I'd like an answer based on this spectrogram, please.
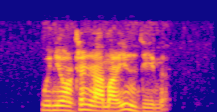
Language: Kabyle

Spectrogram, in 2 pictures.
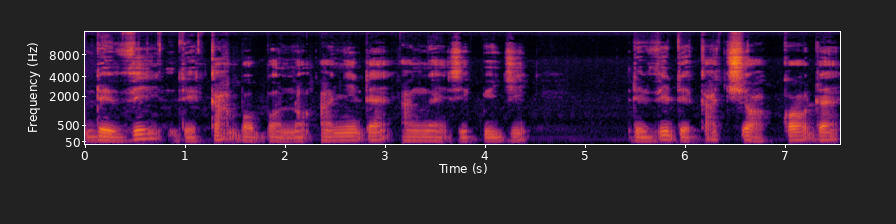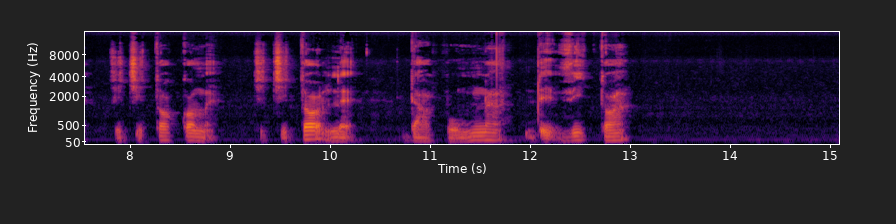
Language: Ewe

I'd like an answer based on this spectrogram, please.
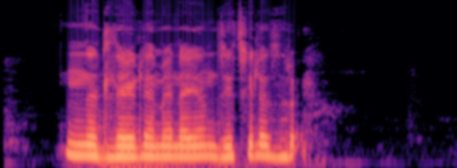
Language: Standard Moroccan Tamazight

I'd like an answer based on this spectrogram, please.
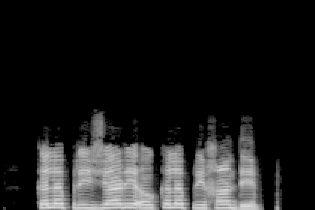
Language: Pashto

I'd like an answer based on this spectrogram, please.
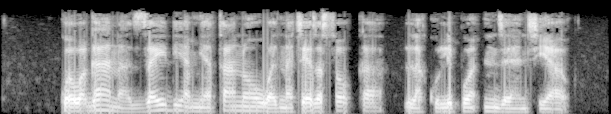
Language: Swahili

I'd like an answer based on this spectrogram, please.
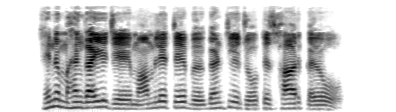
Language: Sindhi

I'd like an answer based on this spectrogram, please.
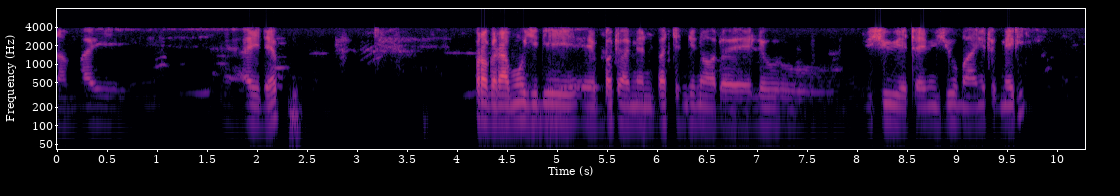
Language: Fula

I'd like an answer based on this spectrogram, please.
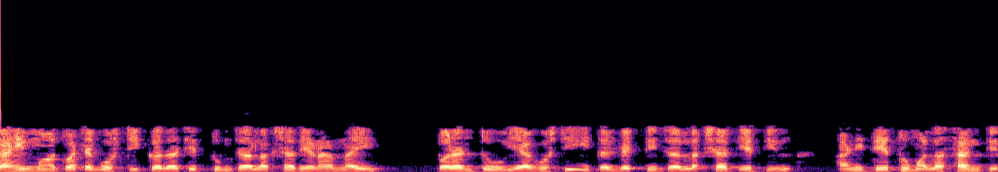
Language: Marathi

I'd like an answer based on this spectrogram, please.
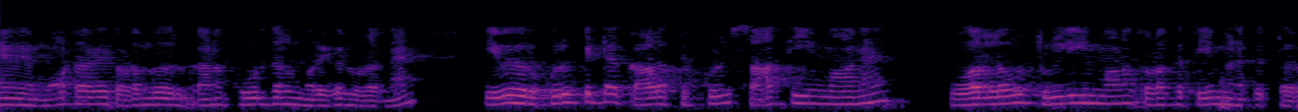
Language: Tamil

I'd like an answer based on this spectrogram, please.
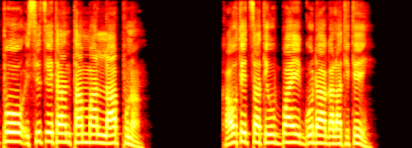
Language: Gamo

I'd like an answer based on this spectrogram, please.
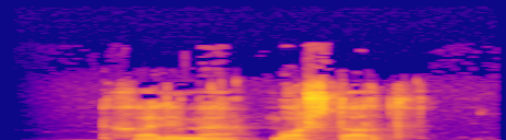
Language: Bashkir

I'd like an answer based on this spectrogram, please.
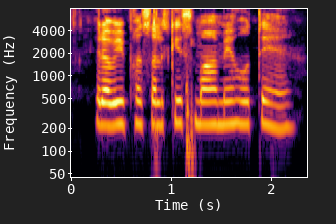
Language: Magahi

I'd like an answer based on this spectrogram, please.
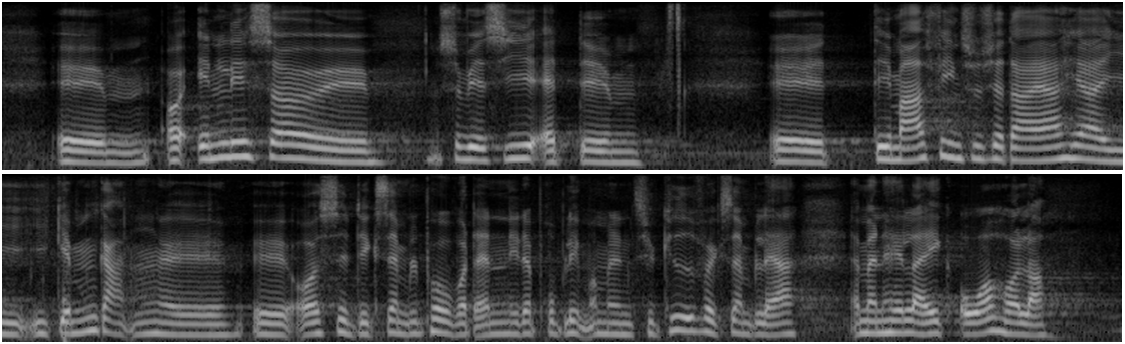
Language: Danish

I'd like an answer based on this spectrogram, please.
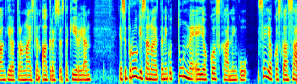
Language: Finnish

